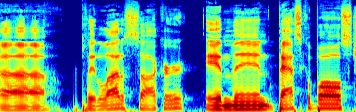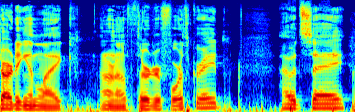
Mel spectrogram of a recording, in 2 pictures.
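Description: A man's normal speaking voice at a medium pitch, with ordinary pitch variation and an American accent. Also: moderate pace. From US Midwest. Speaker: season ticket holder, sports fan. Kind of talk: casual chat.

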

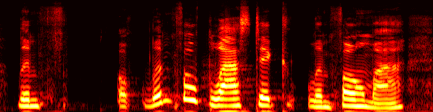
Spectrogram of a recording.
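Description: In a very clean recording with a silent background and a dry, close sound with no echo, a woman at medium pitch speaks at a very slow pace. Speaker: podcast co-host. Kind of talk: casual chat.

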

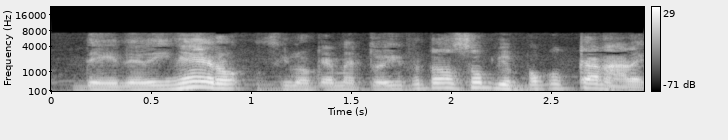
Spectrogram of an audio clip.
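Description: A man with a fairly high pitch and ordinary pitch variation talks while music plays behind him. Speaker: podcast guest. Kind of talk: casual chat.

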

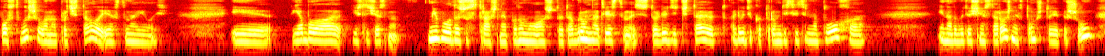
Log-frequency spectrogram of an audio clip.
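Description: In a very clean recording with a silent background, a woman of medium pitch talks at a fairly quick pace, with fairly even intonation and long, frequent pauses. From Armenia. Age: 30s. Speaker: podcast guest sharing mental illness story. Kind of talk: personal testimony interview.

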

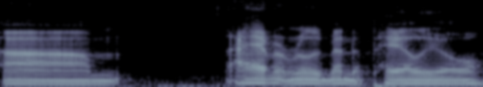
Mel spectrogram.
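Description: In a very clean recording with a silent background, a man speaks at a moderate pace. He has an American accent and a very deep, low pitch. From US Midwest, northern Illinois near Chicago. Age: 50s. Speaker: chef and restaurant owner. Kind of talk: casual interview chat.

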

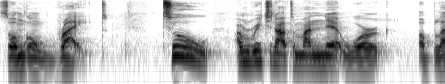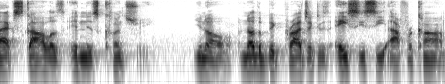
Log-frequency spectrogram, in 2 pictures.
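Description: Talking at a moderate pace with ordinary pitch variation, a man with an American accent and medium pitch has a normal speaking voice. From US South (Atlanta, Georgia). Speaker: professor. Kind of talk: casual chat. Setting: studio.

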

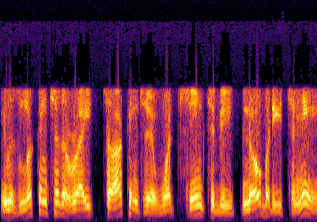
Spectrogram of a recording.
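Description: This man has an unremarkable speaking voice, speaking at medium pitch and a fairly quick pace with lively intonation. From British Columbia, Canada. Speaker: caller. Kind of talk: storytelling. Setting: phone call.

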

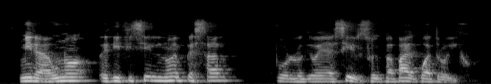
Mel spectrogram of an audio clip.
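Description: Somewhat breathy and fairly high in pitch, a man speaks with fairly even intonation. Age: 40s. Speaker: leadership speaker and academic. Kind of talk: casual interview over live stream.

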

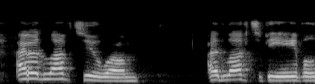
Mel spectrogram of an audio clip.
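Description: A woman's plain, everyday voice at a fairly slow pace, with lively intonation. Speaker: yoga instructor and bar owner in recovery. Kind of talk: recovery testimony interview.

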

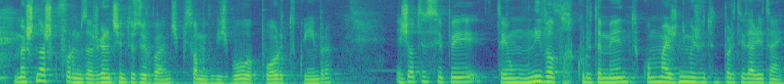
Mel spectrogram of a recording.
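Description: At a fairly quick pace, a man talks in a normal speaking voice, fairly high in pitch with fairly even intonation. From Portugal, Rio Maior area (Ribatejo). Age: 20s. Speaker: local election candidate. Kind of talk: podcast interview.

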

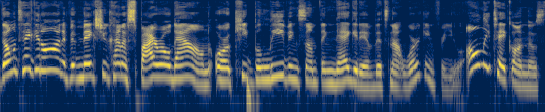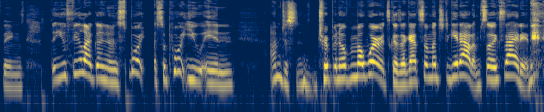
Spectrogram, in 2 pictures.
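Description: On a very clean recording with a silent background, a woman with a fairly high pitch sounds animated, talking fairly quickly with very wide pitch swings. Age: 50s. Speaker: relationship coach and podcast host. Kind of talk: casual monologue. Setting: home recording in a closet.

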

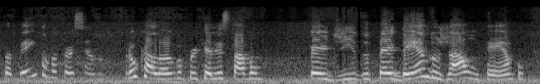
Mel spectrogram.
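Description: A woman speaks at a high pitch and a moderate pace. The recording carries audible room echo and noticeable background noise. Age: 40s. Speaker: reality show commentator. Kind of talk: casual chat.

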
